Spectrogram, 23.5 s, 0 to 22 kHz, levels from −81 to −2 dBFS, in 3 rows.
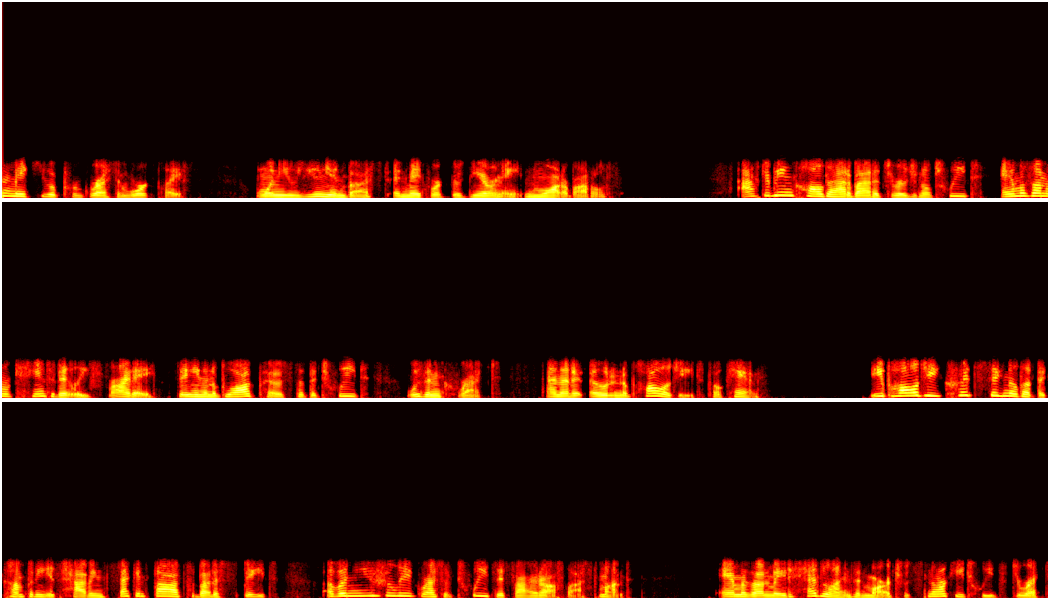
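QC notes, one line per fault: Throughout: Opus voice compression. The band stops near 4 kHz, so the speech is muffled and dull. Coarse linear-prediction coding of the excitation makes it hoarse and slightly robotic. The heavy damage and narrowband SILK coding fit a very low rate, around 8 kbps.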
